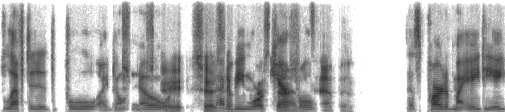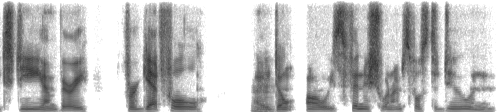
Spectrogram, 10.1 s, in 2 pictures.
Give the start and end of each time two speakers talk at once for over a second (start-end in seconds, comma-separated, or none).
1.2-3.2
